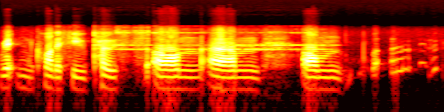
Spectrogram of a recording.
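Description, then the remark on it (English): The talking man's own mobile phone gives off a steady electronic ringtone lasting a couple of seconds, sounding quietly underneath him as he keeps talking over it. “Sorry, that's my phone.”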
